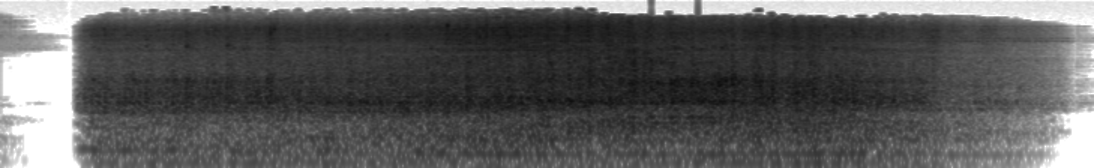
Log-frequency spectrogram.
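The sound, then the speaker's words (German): The engine of a large bus taken to school idles and rumbles steadily for several seconds, fairly loud, with a broad hissing texture; no one speaks, and the sound fades out at the end. “Danach gehe ich in die Schule mit dem Bus.”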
